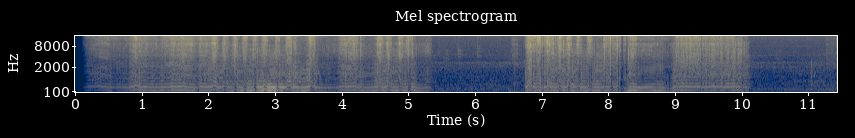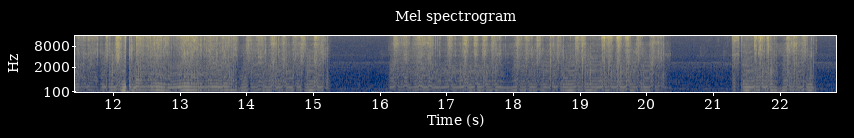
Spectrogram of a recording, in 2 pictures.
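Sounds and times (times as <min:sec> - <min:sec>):
fly wing buzz: 0:00.2 - 0:05.4, 0:06.7 - 0:10.2, 0:11.4 - 0:15.2, 0:16.2 - 0:20.4, 0:21.3 - 0:22.6
speech: 0:02.3 - 0:03.8.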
